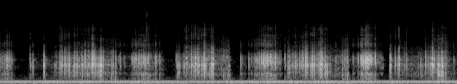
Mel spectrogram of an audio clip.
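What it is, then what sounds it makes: Faux leather journal cover. Long acrylic nails scratch and tap across the surface and edge of a closed, pink embossed faux leather journal cover resting on a desk. The result is a run of dry, papery scratching bursts with light taps, centered in the mid range, over a steady low hum.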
